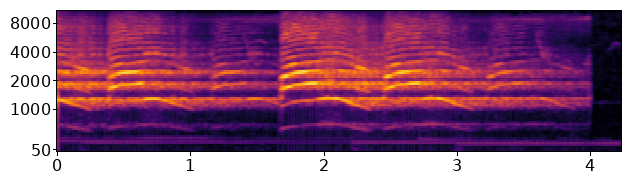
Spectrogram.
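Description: A peacock gives two loud, nasal, wailing calls, each about two seconds long and slightly arched in pitch, over a low steady musical drone.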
